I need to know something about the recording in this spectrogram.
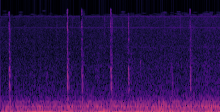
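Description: Stylus tapping and scraping on a tablet screen while handwriting: a run of light, irregular ticks over a low steady hum.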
